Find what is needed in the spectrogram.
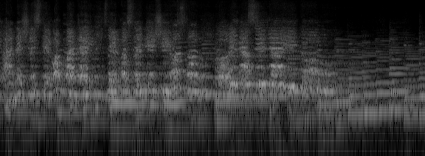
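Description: Children's choir singing with piano accompaniment. The voices thin out after about six seconds, leaving mostly held piano chords near the end.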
